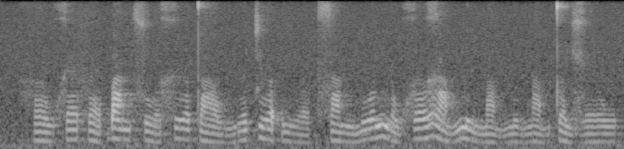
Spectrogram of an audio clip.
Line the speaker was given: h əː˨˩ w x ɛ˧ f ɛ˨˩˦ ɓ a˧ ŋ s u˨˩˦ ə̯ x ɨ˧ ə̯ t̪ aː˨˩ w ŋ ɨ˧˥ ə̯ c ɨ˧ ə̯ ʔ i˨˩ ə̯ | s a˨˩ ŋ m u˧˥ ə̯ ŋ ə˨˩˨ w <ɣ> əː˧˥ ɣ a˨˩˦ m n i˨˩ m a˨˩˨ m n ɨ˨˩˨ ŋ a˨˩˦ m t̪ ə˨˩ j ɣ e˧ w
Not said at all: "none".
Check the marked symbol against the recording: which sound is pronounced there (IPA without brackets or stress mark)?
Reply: x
